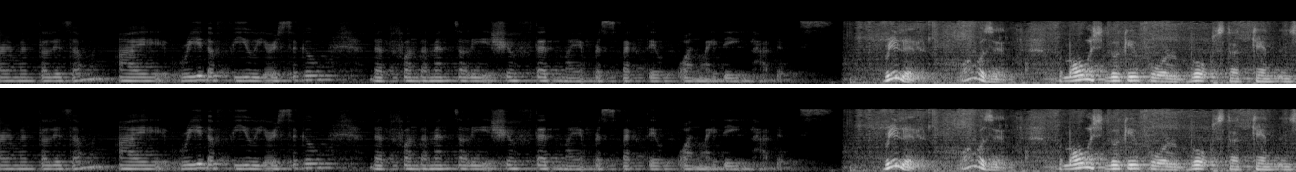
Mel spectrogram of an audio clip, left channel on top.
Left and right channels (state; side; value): identical; both; correlation 1.00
